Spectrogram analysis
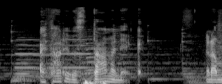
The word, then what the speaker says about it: Dominic: didn't realize it because she pronounced it Dominique no one else raised their hand so I figured it was me and raised mine right after I did I tried to say uh it's Dominic but I guess I was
